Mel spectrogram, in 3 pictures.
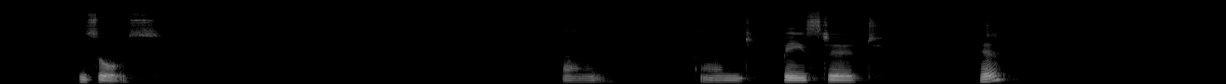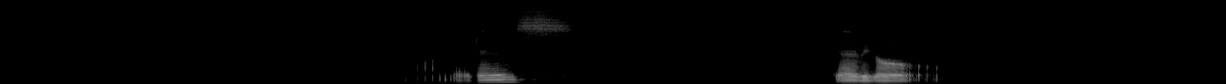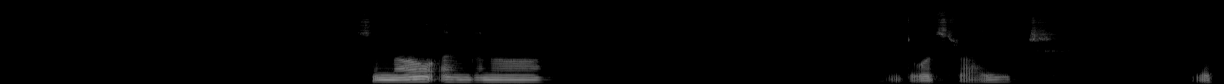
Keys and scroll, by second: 6.4 super+c, 14.6 super+v, 26.7 space.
